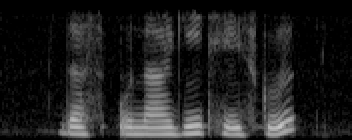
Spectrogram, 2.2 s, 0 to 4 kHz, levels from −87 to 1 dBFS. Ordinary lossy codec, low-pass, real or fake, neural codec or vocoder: none; 3.6 kHz; real; none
